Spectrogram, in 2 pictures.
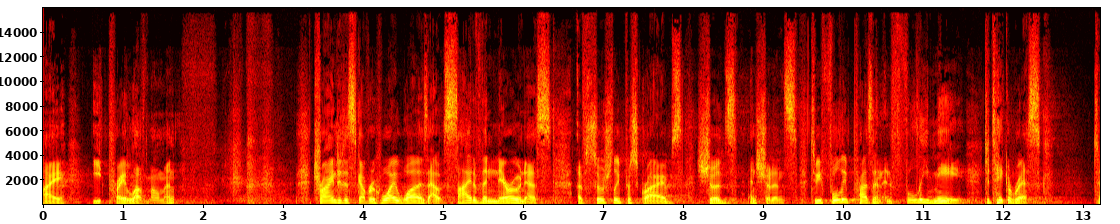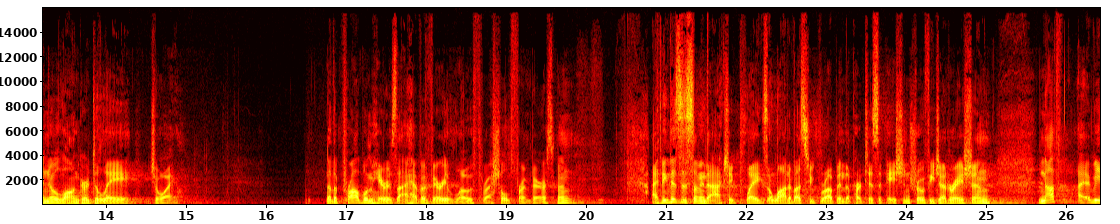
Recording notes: At our 5784 Kol Nidre service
